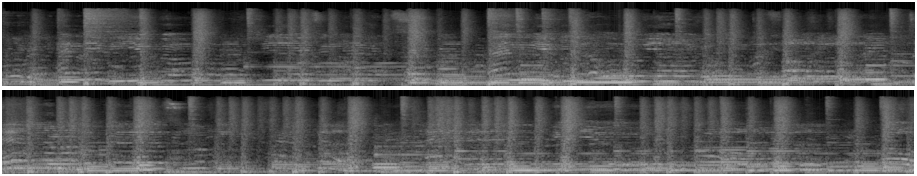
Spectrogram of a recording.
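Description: A live band playing a song, with electric bass, electric guitar and drum kit keeping a steady beat, and a woman singing over them.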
